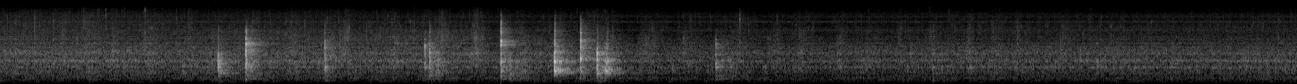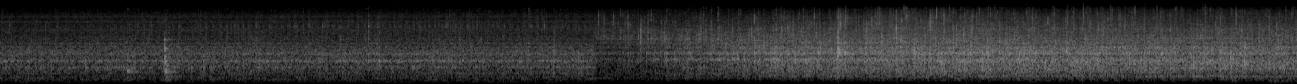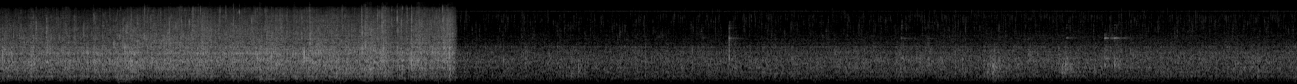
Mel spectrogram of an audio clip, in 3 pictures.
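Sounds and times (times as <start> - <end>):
food sizzling in a frying pan: 0.0 - 38.9
utensil clinks: 36.6 - 37.3.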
